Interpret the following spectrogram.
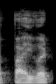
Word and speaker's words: pivot: Dear students, मैं आपको बताने जा रहा हूँ इस वीडियो में पिवट टेबल या पाइवट टेबल, जो भी आप प्रोनाउंसिएट करते हो, दोनों में से कोई भी चीज़ बोल सकते हैं आप।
